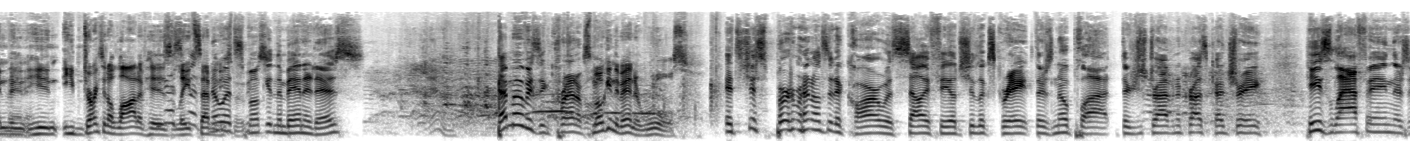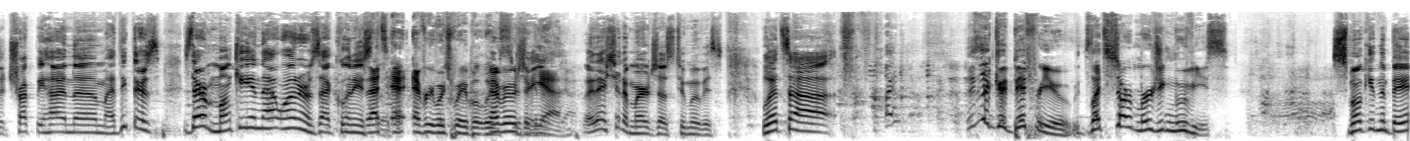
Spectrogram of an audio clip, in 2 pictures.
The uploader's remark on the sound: Live from the Sundance Film Festival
